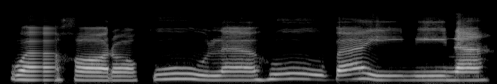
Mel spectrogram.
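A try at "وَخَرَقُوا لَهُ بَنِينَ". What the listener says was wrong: Bukan baik tapi bani banina. Wa kharaqu lahu banina. Wa kharaqu lahu banin.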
